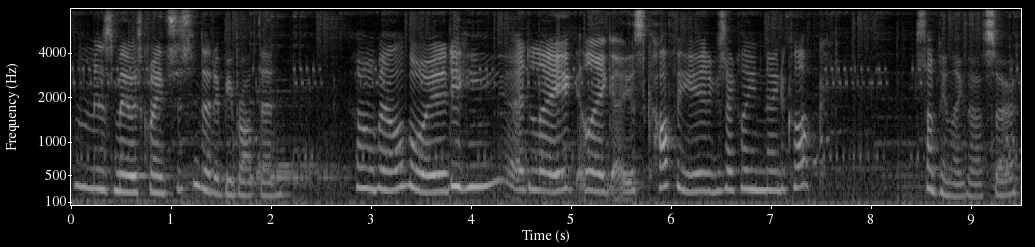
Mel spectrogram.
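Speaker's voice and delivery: fussy English bellboy testimony; horrible English accent. Acted. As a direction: ham up a servant's English accent. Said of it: "saying it in this horrible English accent".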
